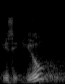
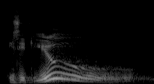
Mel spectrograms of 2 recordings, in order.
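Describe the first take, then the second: First: It is said in a plain, less dramatic way. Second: It is said in a dramatic, scary way.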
